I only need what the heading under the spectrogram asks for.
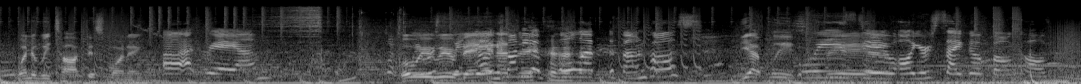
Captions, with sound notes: When did we talk this morning? - At 3 a.m. We were banging yesterday (laughing). - You want me to pull up the phone calls? - Yeah please. - Please do, all your psycho phone calls.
